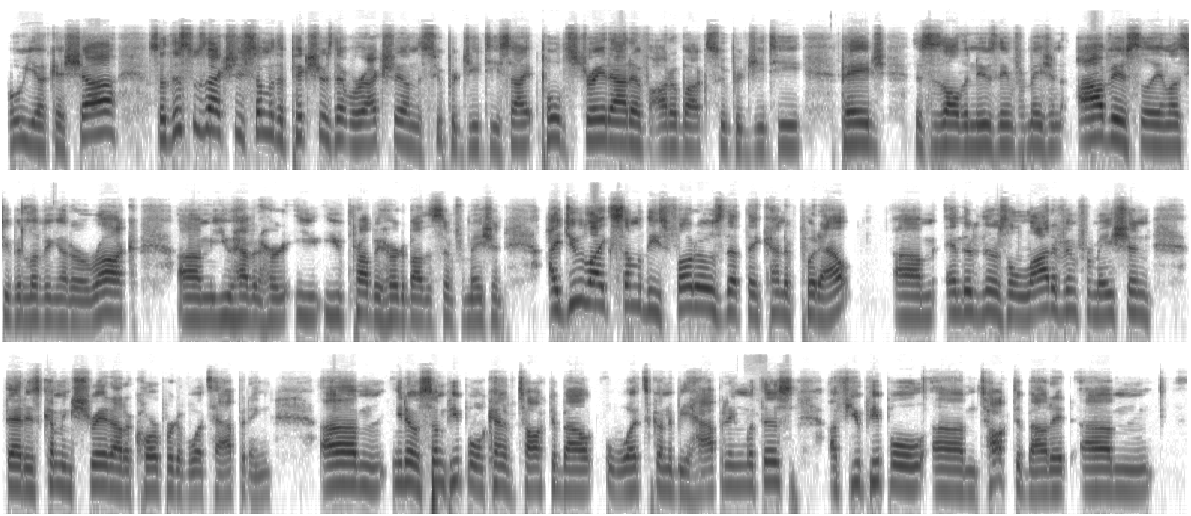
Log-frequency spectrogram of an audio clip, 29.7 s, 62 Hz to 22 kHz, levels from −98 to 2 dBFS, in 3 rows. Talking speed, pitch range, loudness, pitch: 210 wpm, 150-180 Hz, -23 LUFS, 160 Hz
